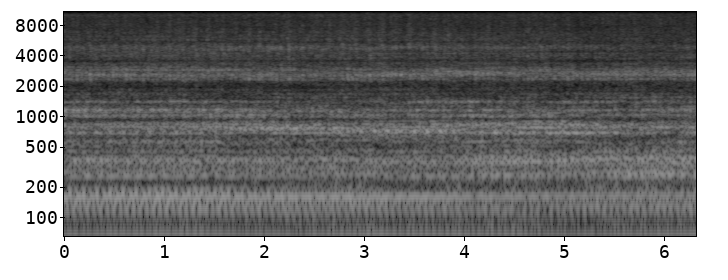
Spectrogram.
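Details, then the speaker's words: 1970 Cadillac Eldorado carbureted engine on cold start, 3-step carburetor with choke set: steady, even fast idle with a smooth exhaust beat, no misses or knocks; still on high idle while cold, normal cold fast idle. "It's still on the high idle because the engine's still cold. The choke hasn't come off yet."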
